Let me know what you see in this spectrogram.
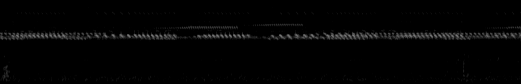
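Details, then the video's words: Evening chorus of crickets, Aroha Island, New Zealand: bursts of rapid high chirping pulses about a second long with short gaps, overlaid by steady thin tones from other insects. "Relaxing Evening Sound of Crickets"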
